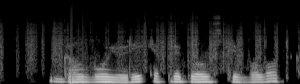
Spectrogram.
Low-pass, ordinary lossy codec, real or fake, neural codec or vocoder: 19.8 kHz; MP3, 96 kbps; real; none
